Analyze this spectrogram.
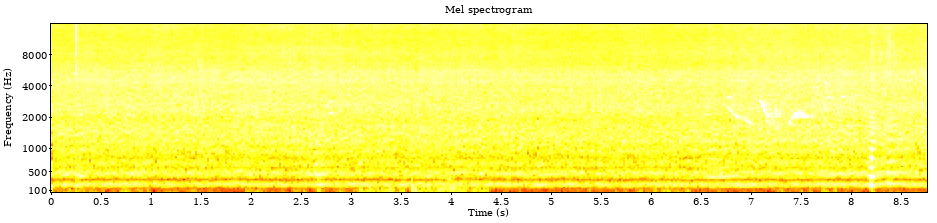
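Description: A steady, droning hum of many honey bees buzzing together at the hive.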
